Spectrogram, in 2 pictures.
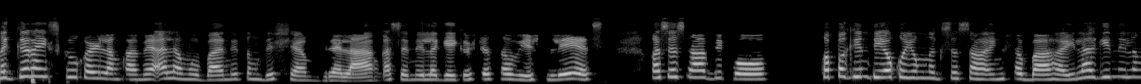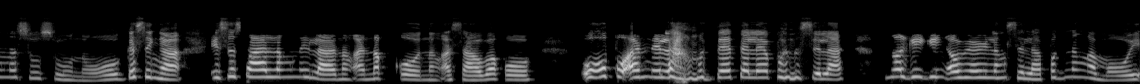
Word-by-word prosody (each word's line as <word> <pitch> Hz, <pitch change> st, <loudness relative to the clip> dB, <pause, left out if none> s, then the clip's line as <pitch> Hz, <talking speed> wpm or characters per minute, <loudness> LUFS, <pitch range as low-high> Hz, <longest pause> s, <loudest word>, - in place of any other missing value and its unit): nagka-rice 365 Hz, +6 st, +2 dB
cooker 330 Hz, -4 st, 0 dB
lang 245 Hz, -2 st, -1 dB
kami, 230 Hz, +1 st, 0 dB
alam 265 Hz, -2 st, 0 dB
mo 225 Hz, -, -6 dB
ba 210 Hz, +1 st, +1 dB
nitong 240 Hz, 0 st, -10 dB
Disyembre 190 Hz, -7 st, -4 dB
lang, 165 Hz, +3 st, +2 dB
kasi 220 Hz, 0 st, -4 dB
nilagay 220 Hz, -1 st, -2 dB
ko 215 Hz, -, -5 dB
siya 240 Hz, -, 0 dB
sa 245 Hz, -1 st, 0 dB
wishlist. 225 Hz, +3 st, 0 dB, 0.4 s
Kasi 330 Hz, +2 st, +1 dB
sabi 325 Hz, -4 st, +1 dB
ko, 245 Hz, 0 st, +4 dB, 0.6 s
kapag 340 Hz, +1 st, +1 dB
hindi 345 Hz, -2 st, 0 dB
ako 330 Hz, +1 st, +1 dB
yung 300 Hz, -1 st, -4 dB
nagsasaing 260 Hz, -3 st, -3 dB
sa 255 Hz, -1 st, -1 dB
bahay 230 Hz, 0 st, +1 dB
lagi 330 Hz, +2 st, 0 dB
nilang 345 Hz, -1 st, -9 dB
nasusunog 230 Hz, -, -7 dB
kasi 335 Hz, 0 st, -1 dB
nga 230 Hz, -4 st, +4 dB, 0.3 s
isasalang 345 Hz, +1 st, +3 dB
nila, 250 Hz, -9 st, +3 dB
ng 240 Hz, -1 st, -4 dB
anak 260 Hz, +4 st, 0 dB
ko, 230 Hz, -2 st, 0 dB
ng 210 Hz, 0 st, -10 dB
asawa 210 Hz, +3 st, +1 dB
ko, 215 Hz, -1 st, -2 dB, 0.5 s
uupuan 335 Hz, -2 st, +6 dB
nila 325 Hz, -4 st, +6 dB
magtetelepono 315 Hz, +2 st, 0 dB
sila. 250 Hz, -4 st, +1 dB, 0.5 s
Magiging 350 Hz, 0 st, +1 dB
aware 315 Hz, +1 st, +2 dB
lang 310 Hz, +1 st, -3 dB
sila 255 Hz, -5 st, -1 dB
pag 320 Hz, +4 st, -6 dB
nangamoy, 225 Hz, -, -4 dB
260 Hz, 130 wpm, -23 LUFS, 225-330 Hz, 0.6 s, uupuan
